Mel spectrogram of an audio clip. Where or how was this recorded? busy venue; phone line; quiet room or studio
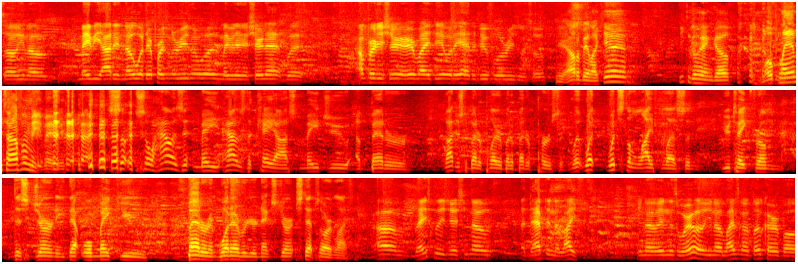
busy venue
